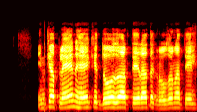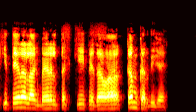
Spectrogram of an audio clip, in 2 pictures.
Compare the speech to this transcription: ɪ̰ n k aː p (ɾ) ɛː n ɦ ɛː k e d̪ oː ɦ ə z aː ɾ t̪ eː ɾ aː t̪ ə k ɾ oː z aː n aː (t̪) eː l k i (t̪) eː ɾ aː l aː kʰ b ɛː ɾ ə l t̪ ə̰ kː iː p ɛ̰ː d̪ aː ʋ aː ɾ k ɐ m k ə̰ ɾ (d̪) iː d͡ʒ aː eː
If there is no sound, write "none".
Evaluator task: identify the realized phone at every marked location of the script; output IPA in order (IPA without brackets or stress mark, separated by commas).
l, t̪, t̪, d̪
